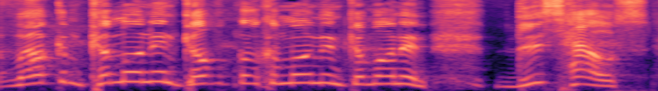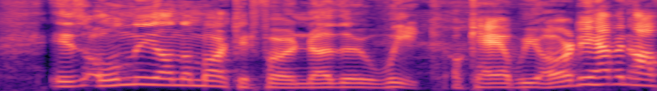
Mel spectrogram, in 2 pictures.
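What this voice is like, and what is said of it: New Mexican accent. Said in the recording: “Is that a New Mexican accent? ... It is.”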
